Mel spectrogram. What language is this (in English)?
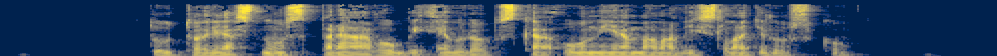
Slovak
